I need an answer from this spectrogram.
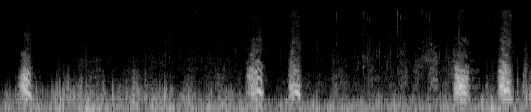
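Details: Two German Shepherds, Nico and Zeeva, on a hill walk near Hawick. Scattered loud barks, one alone, then pairs close together, over a steady background of wind and ground noise.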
